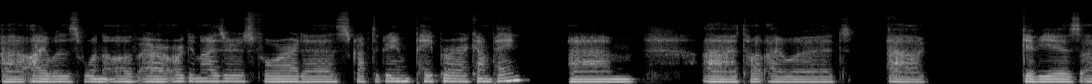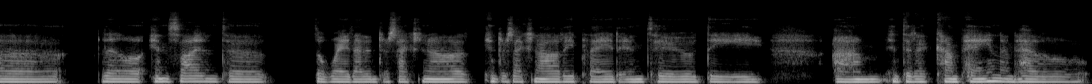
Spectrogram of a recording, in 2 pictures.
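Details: Adult man who stutters and is a stuttering advocate, speaking at a public event; stuttering.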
